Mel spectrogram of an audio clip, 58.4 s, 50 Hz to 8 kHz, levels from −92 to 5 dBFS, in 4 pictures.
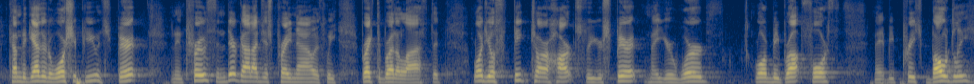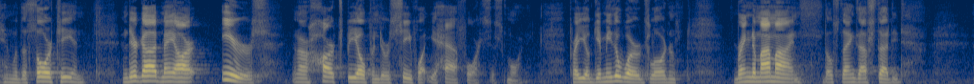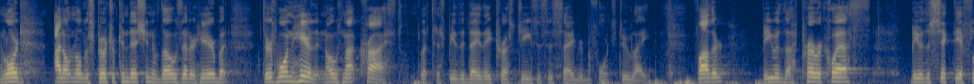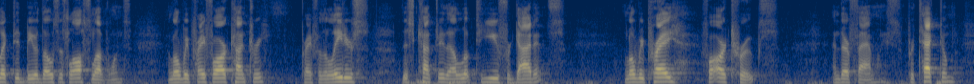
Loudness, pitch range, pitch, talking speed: -28 LUFS, 125-155 Hz, 140 Hz, 180 wpm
